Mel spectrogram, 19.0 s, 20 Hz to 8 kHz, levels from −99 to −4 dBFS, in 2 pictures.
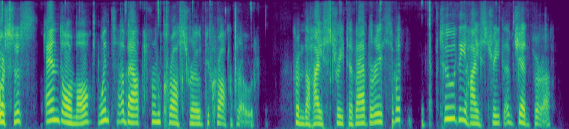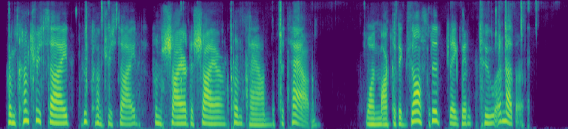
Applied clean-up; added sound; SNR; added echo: neural mask model Resemble Enhance denoiser.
